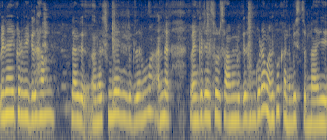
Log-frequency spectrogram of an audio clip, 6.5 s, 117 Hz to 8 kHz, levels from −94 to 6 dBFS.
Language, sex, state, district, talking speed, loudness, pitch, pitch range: Telugu, female, Andhra Pradesh, Annamaya, 110 wpm, -14 LUFS, 230 Hz, 215-245 Hz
